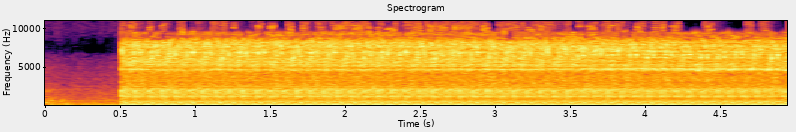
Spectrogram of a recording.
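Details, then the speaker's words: Sailboat marine diesel with a Balmar alternator, after a full service: it starts and runs with a steady high-pitched squeal over its clatter. A slipping alternator belt is suspected. "we had a mechanic in to help us with the engine, did full service, seemed really simple, and then the alternator squeaked like crazy."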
